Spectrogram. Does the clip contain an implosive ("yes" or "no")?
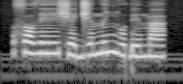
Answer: yes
